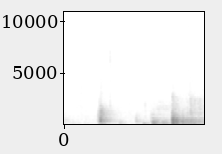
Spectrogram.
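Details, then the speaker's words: 2008 Toyota Highlander door swung open: two dull clunks about a second apart, a loose knock at each detent. Worn door check strap; the mounting nuts were checked and are not loose. An annoyance, not a safety issue. "that is from the door check so let's look at that one thing that is very common on these is a door check"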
